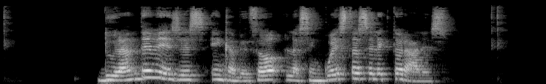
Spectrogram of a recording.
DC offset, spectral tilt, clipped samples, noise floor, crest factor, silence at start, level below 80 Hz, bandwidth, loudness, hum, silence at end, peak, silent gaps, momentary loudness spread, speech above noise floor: under 0.1%; -3 dB/octave; under 0.1%; -80 dBFS; 18 dB; 0.05 s; -56 dBFS; 16 kHz; -16 LUFS; none; 0.45 s; 0 dBFS; none; 7 LU; 63 dB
